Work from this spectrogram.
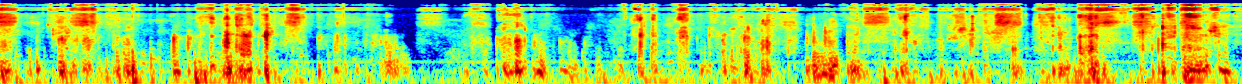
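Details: Pug siblings MiaBella and puppy Apollo play-wrestling indoors: continuous low rough growling and snuffling grunts with rustling and scuffling throughout, rising and falling in bursts, a brief lull midway.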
